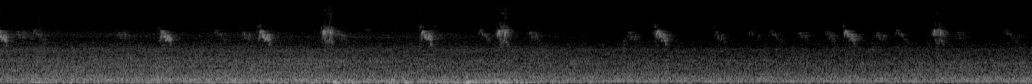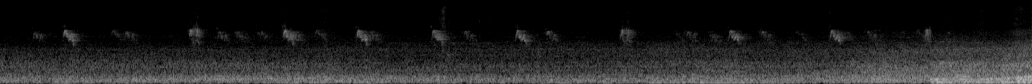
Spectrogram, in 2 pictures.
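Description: Small birds chirping repeatedly, about two short chirps a second, over a steady low street noise. Near the end a louder rush of noise comes in.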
